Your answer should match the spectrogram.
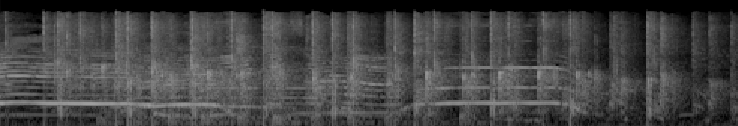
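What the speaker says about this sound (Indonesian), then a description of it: "Tepuk tangan dulu dong untuk" Applause from the audience at a live talk event with cast members, quick clapping transients running under prominent sustained tonal voices or music, fairly loud and close throughout.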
